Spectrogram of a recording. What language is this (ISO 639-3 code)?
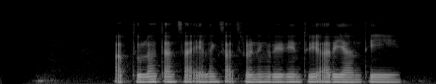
jav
